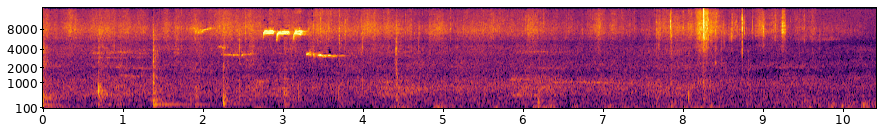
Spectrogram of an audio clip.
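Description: Footsteps on a hard surface, a few separate knocking steps in the first couple of seconds and lighter irregular steps after, over a low rumble of outdoor background. A few short high chirps sound about three seconds in.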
